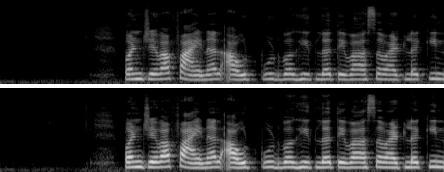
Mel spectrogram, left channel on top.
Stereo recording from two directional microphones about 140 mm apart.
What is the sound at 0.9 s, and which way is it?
A woman's voice, 35° right (ahead or behind).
